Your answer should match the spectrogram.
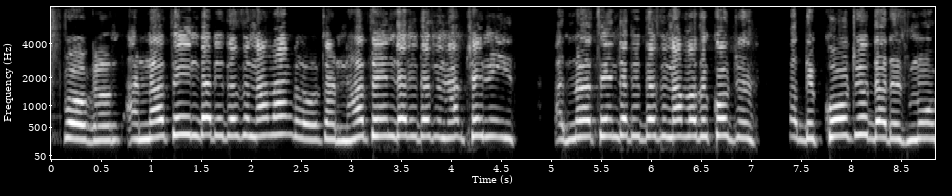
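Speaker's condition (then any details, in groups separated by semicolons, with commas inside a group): Cerebral palsy; present from birth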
